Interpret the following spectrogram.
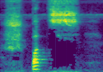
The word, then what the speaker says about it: Spatz: beginning of a word are also pronounced like a st or a sp. So in this case, even though we don't have the SCH or SCH, the combination of ST and SP are pronounced very much like a sh followed by the t or by the p sound.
